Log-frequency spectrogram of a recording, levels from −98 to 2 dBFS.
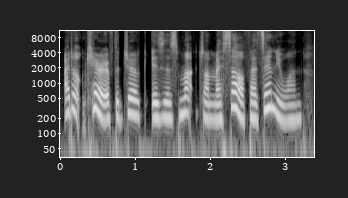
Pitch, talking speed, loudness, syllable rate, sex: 225 Hz, 250 wpm, -18 LUFS, 5.5 syllables/s, female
